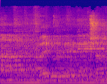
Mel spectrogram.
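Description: Young man singing into a microphone while playing an acoustic guitar, holding one long low note through the phrase.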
